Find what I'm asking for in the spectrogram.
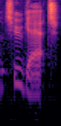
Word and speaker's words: Chugach: But I did look up the Chugach, and it surprised me that's how it was pronounced. But Chugach, that's what it said.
